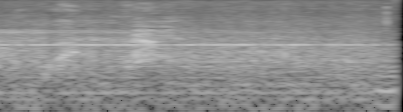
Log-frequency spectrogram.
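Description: A steady mechanical hum over a rushing noise with a low rumble, holding level throughout.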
